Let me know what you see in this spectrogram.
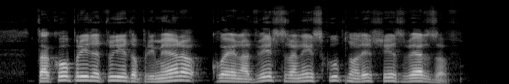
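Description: No faults are audible anywhere in the recording.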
